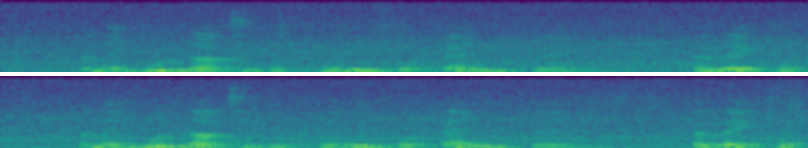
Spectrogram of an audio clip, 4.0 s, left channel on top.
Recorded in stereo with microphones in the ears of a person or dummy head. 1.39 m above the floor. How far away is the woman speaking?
About 0.9 m.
